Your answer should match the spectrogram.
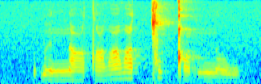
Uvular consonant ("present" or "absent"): absent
